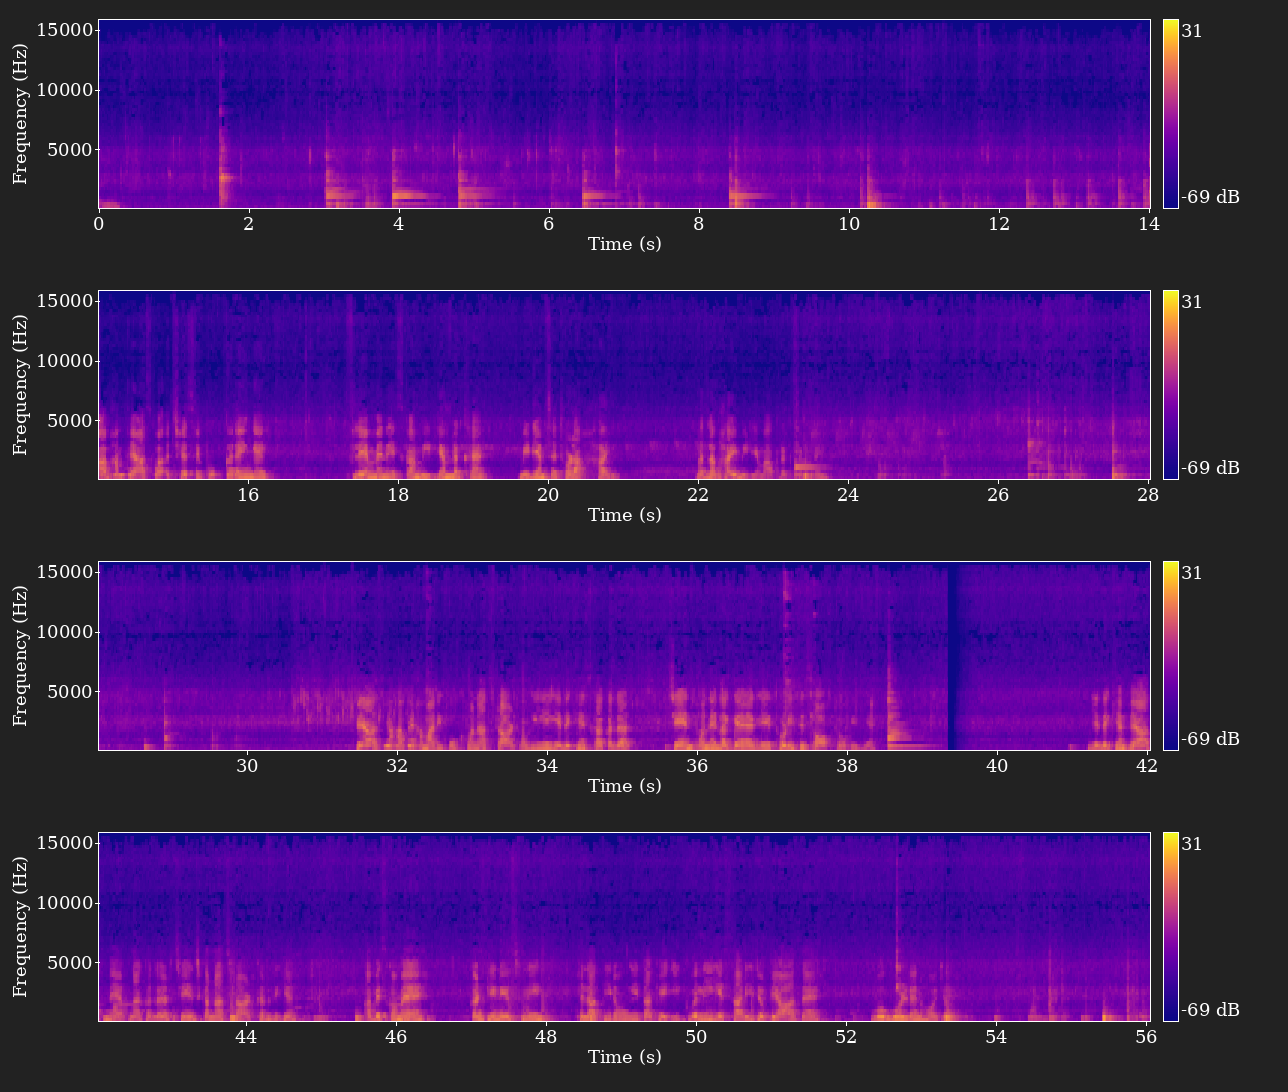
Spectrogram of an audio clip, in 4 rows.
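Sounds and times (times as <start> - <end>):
onions sizzling in oil: 0.0 - 56.0
spatula stirring onions: 0.1 - 20.7, 21.7 - 56.0
spatula knocking metal pot: 3.0 - 5.6, 6.4 - 7.5, 8.4 - 11.6, 23.2 - 25.4, 26.4 - 27.9, 38.5 - 39.1
spatula knocking and scraping pot: 3.0 - 7.6, 8.4 - 14.5, 23.1 - 25.5, 26.3 - 30.0, 42.2 - 46.6, 52.6 - 56.0.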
